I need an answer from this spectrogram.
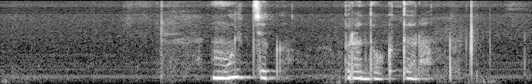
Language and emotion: Russian, sad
